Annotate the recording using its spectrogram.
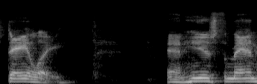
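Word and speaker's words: Staehle: Yeah, the artist's name is pronounced Staley.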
